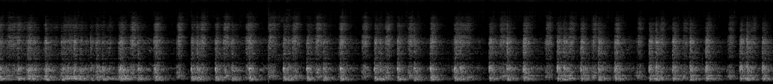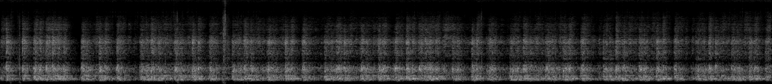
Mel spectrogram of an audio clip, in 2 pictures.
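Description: Marching drumline of snare drums, bass drums and cymbals playing a fast, continuous cadence of dense rapid strokes, with a brief dip about ten seconds in.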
